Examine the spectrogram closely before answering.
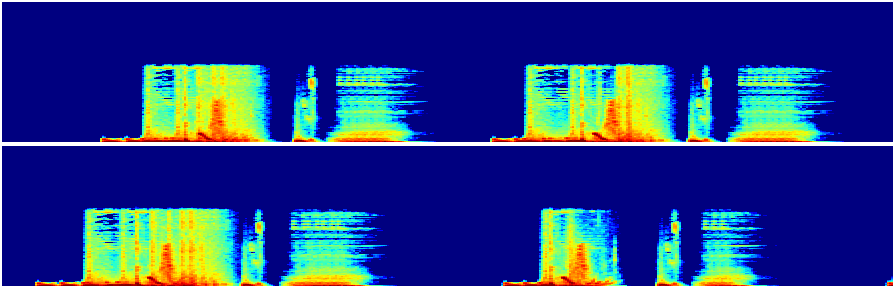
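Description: Game pieces pop and burst with bright, swooshing sound effects in repeated bursts.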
